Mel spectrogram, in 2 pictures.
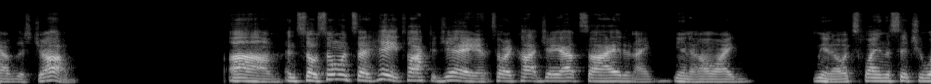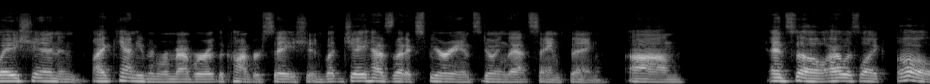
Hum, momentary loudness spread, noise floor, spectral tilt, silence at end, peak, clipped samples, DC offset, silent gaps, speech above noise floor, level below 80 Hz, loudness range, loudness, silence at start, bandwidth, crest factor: none; 10 LU; under -90 dBFS; -5.5 dB/octave; 0 s; -6 dBFS; under 0.1%; under 0.1%; 1.00-1.10 s, 1.20-2.21 s, 7.72-8.12 s, 16.32-16.96 s; over 67 dB; -68 dBFS; 4 LU; -23 LUFS; 0 s; 12.5 kHz; 18 dB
